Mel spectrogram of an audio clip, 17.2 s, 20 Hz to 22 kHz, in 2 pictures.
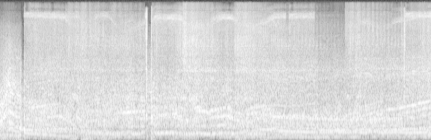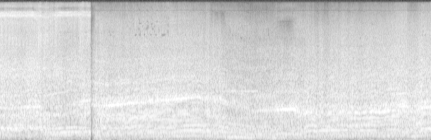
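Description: A Lamborghini Countach 5000 and an Audi Sport Quattro race wheel to wheel in a racing video game, their engines roaring steadily and loudly as the pitch climbs and falls through gear changes, with no talking.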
